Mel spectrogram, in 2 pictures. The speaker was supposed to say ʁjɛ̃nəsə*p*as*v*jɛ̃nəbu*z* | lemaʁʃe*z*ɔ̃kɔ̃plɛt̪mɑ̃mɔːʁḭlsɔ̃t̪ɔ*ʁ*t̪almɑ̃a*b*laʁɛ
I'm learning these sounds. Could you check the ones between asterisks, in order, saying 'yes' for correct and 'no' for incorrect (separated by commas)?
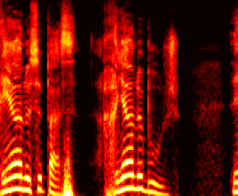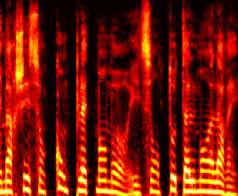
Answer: yes, no, no, no, no, no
